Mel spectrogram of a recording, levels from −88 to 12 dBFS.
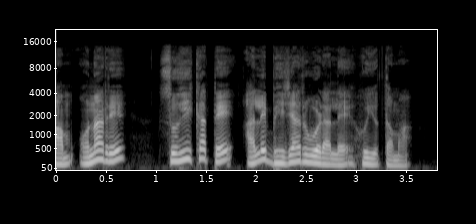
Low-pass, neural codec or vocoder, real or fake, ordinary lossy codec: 14.4 kHz; none; real; none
